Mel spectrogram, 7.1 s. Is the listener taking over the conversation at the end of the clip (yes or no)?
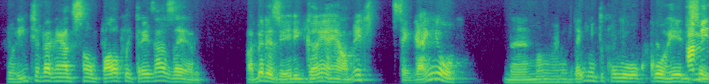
yes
